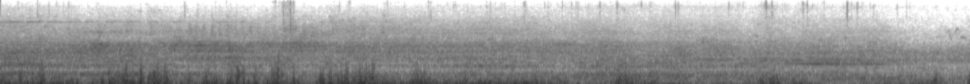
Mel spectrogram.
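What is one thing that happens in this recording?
Wind blusters loudly across the microphone outdoors.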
